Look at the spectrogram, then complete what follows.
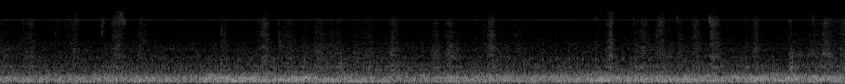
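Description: Soft pastel stick scratching on paper in short, irregular strokes over a steady low background hum.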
